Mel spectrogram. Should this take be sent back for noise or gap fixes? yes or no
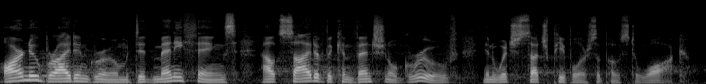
no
